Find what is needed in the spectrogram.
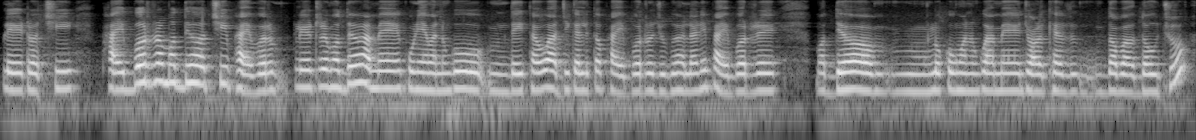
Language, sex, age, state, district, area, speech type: Odia, female, 30-45, Odisha, Cuttack, urban, spontaneous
